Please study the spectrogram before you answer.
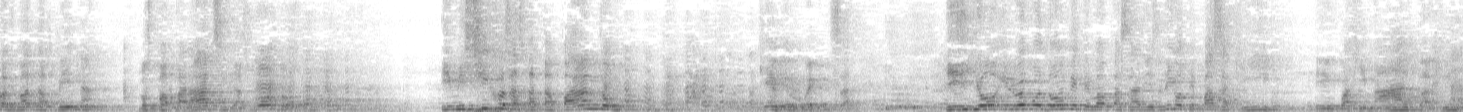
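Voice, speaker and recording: A middle-aged man with a Mexican accent, a pastor telling a self-mocking, animated story during a sermon. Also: high voice. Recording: echoey hall with long reverb.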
